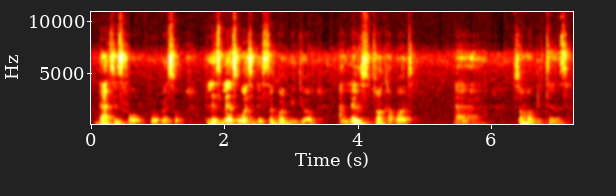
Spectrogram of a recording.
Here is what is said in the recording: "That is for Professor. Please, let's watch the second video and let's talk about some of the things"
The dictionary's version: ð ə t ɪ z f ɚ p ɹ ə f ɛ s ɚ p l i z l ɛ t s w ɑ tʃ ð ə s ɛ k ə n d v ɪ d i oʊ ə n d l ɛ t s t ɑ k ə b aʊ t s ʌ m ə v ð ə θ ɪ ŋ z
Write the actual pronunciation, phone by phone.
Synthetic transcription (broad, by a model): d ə t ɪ s f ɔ p ɹ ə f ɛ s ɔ p l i s l ɛ t s w ɑ tʃ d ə s ɛ k ə n d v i d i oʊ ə n l ɛ t s t ɑ k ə b aʊ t s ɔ m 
